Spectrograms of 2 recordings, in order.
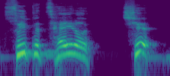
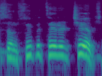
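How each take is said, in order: First: Slow, slipped-in Boston accent on "sweet potato". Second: Said in the usual way. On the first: Real, not acted. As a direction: say "sweet potato chip" slowly, Boston-style. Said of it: "like, a Boston accent". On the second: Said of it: "Never mind. Anyways".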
